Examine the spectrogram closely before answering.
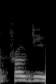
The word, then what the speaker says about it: ProDy: to tell us about elastic Network models and pro dye is it pro dye or pro d y d pro d pro d okay good this is the way you pronounce it yeah great so uh whenever you're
